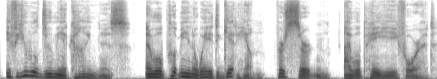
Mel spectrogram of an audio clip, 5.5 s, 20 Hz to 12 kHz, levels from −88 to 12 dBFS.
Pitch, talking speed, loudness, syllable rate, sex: 105 Hz, 275 wpm, -18 LUFS, 5.5 syllables/s, male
